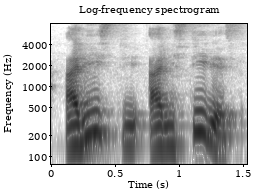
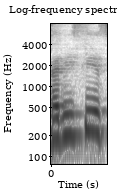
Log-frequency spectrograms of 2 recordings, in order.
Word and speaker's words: Aristides: Aristides, el acento en español no es aquí, no es Aristides, sino Aristides.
